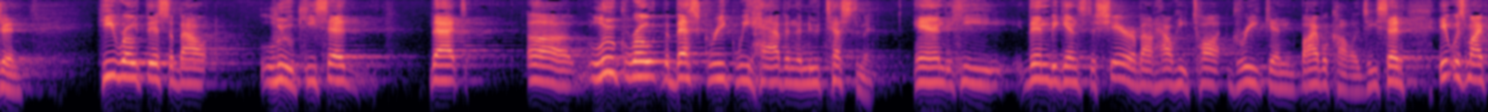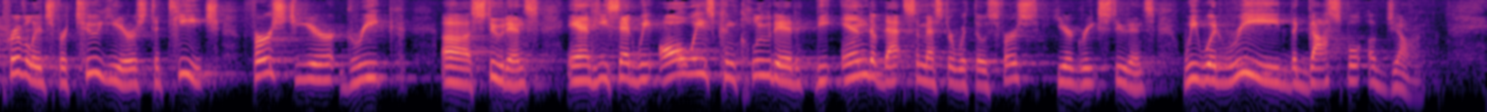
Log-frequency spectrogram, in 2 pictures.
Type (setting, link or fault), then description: setting, large echoing room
